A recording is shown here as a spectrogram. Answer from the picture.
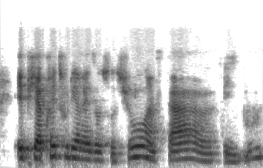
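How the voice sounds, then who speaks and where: Her pitch shifts in an ordinary way. The speaker is a woman. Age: 40s. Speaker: ceramic artist. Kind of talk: interview.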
